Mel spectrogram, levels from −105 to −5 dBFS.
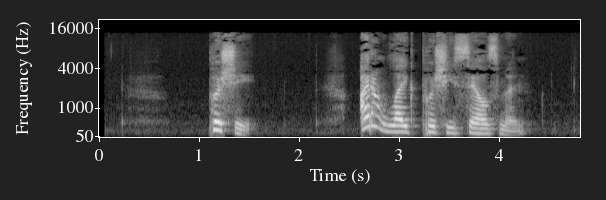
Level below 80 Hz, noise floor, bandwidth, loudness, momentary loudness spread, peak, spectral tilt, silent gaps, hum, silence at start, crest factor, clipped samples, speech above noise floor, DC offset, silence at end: -76 dBFS; -68 dBFS; 14 kHz; -23 LUFS; 13 LU; -6 dBFS; -2 dB/octave; none; none; 1.1 s; 22 dB; under 0.1%; 45 dB; under 0.1%; 0.6 s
